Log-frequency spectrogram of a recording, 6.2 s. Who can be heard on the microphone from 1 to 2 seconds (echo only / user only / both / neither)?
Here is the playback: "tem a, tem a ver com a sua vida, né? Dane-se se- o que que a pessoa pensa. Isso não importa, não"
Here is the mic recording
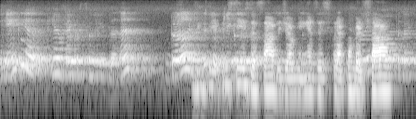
echo only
